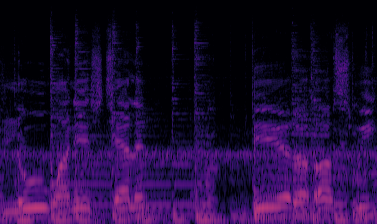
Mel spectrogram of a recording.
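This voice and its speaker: A woman's voice: low voice, steady tone, extremely slow. A woman singing a folk song over guitar. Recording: loud guitar music.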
